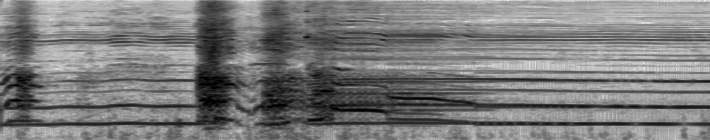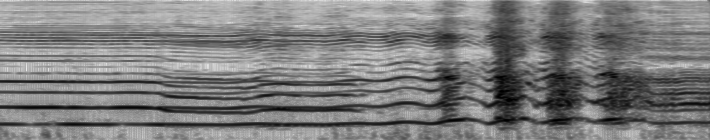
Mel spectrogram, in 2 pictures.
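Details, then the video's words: Siberian Huskies in Regina outside Mosaic Stadium: yipping bursts lead into one long level howl held for several seconds, then more short choppy yips and wavering cries. "Huskies Howling"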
